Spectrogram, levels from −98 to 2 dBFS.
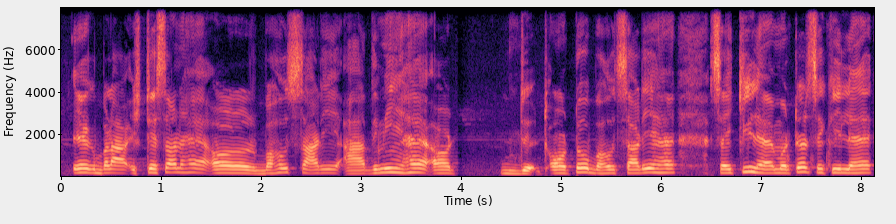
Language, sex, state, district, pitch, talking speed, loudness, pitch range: Hindi, male, Bihar, Purnia, 170 Hz, 140 wpm, -14 LUFS, 160-190 Hz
